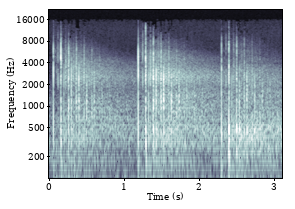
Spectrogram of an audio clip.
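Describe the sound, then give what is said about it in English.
Three sharp claps inside a dome, each spaced about a second apart, are followed by a rapid fluttering train of echoes that rattle back quickly and fade. No one speaks. “You can hear the sound repeatedly bouncing and being focused back to me.”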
